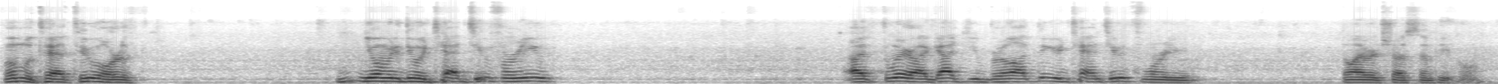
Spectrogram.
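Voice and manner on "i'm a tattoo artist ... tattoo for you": lightly mocked would-be tattoo artist; cocky amateur tattooist. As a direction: play an overconfident amateur, lightly put on. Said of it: "don't be them people that get tattoo kits off eBay and go".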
